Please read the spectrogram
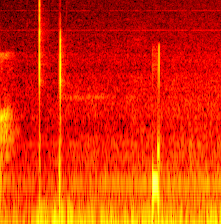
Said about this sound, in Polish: To jest dźwięk na wyciszenie. To jest dźwięk na, e, na to, żeby wyłączyć mikrofon. Dwa razy naciskamy.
